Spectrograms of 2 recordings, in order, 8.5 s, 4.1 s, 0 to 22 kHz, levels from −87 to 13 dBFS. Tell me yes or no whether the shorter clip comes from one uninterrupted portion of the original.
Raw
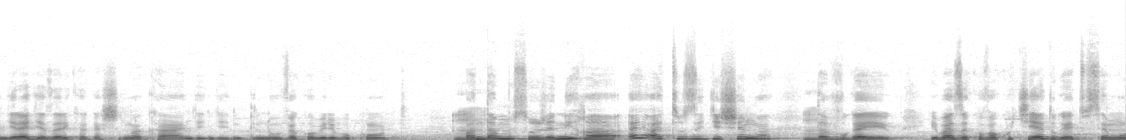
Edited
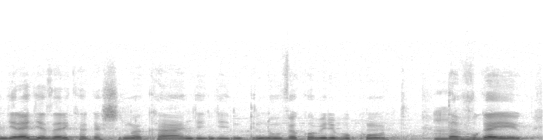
no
